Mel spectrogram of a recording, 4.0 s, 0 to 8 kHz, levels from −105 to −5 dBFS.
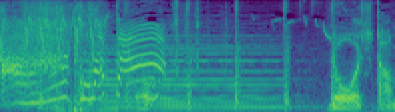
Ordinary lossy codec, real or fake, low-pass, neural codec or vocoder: none; real; none; none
